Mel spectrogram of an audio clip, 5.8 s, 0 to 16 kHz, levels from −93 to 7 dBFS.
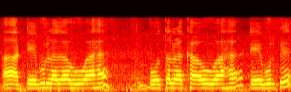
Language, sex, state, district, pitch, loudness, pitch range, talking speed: Hindi, male, Bihar, West Champaran, 170 Hz, -14 LUFS, 165-170 Hz, 115 wpm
